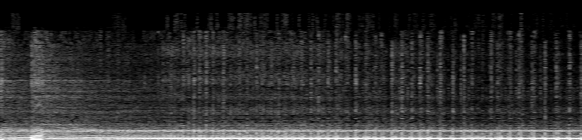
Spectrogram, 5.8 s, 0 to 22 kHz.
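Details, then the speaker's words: Husqvarna 266XP chainsaw, hard starting and flooded, mixture leaned slightly: fires, revs, then runs with uneven burbling stutter instead of clean scream; rich running, easy flooding, signs of a bad carburetor. "so that's the thing hard starting okay easy flooding but get your your jets aren't way out those are all signs of a bad carburetor"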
